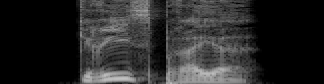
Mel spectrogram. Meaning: nominative/accusative/genitive plural of Grießbrei
- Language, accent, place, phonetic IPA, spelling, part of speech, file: German, Germany, Berlin, [ˈɡʁiːsˌbʁaɪ̯ə], Grießbreie, noun, De-Grießbreie.ogg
